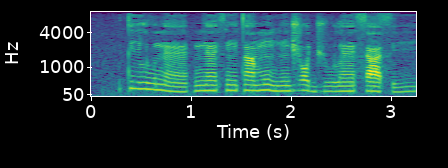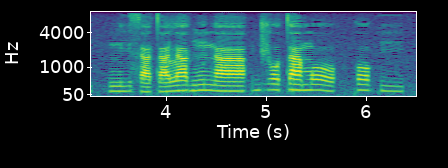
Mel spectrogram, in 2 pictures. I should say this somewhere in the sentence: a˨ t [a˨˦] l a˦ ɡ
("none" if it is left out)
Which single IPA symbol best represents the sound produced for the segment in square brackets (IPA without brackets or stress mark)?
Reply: a˨˦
